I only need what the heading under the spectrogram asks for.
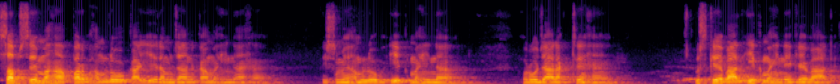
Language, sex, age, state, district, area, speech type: Hindi, male, 30-45, Bihar, Samastipur, rural, spontaneous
